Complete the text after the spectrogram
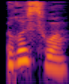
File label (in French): "reçois" French; pronunciation; hard and soft vowels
